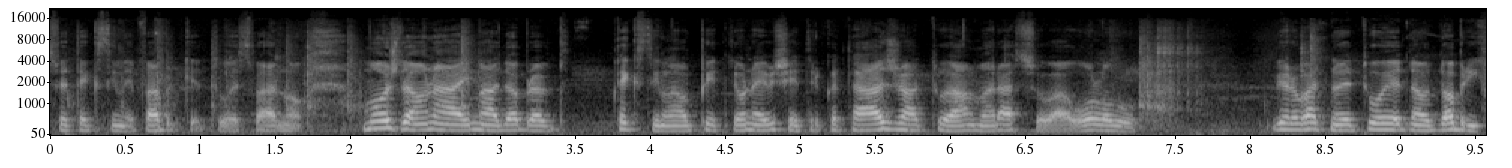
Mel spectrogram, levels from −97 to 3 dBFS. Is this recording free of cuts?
yes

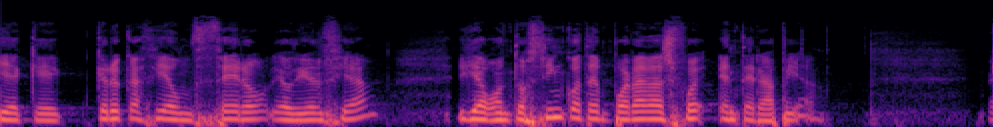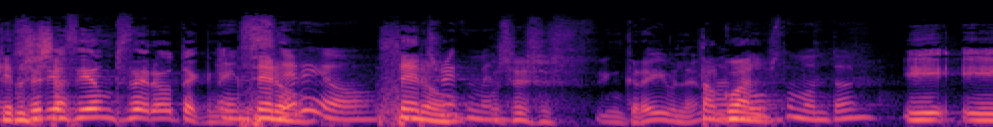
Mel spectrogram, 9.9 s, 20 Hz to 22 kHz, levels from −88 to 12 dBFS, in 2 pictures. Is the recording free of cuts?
yes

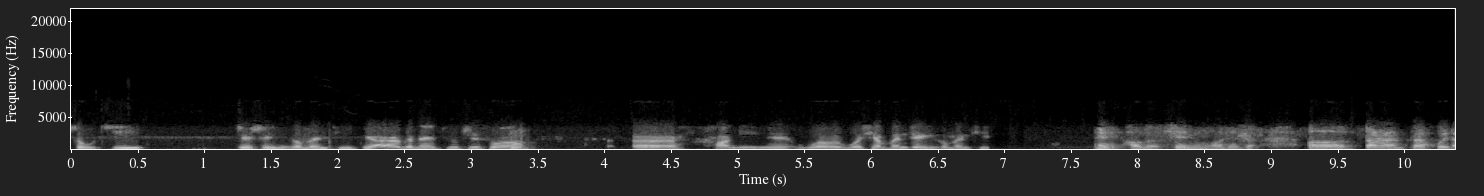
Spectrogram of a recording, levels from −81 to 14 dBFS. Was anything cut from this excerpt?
yes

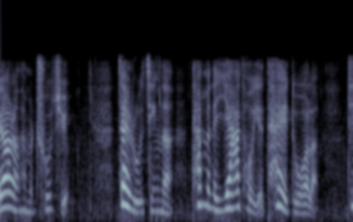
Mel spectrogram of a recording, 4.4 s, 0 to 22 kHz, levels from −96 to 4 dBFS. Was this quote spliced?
no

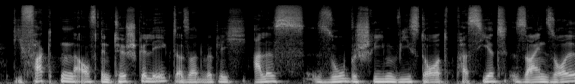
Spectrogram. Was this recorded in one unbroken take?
yes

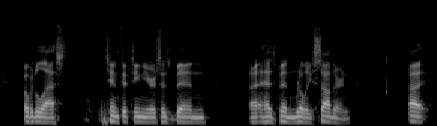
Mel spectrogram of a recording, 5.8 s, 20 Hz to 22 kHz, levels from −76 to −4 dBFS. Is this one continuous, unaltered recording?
yes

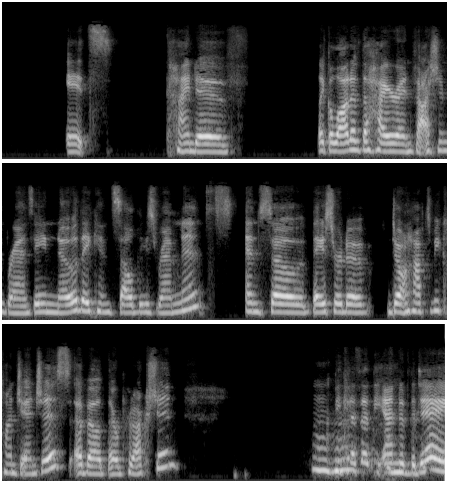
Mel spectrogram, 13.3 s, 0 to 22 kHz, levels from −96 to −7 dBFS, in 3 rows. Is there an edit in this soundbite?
yes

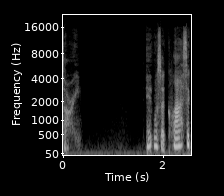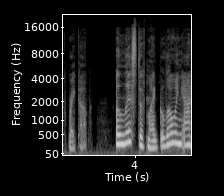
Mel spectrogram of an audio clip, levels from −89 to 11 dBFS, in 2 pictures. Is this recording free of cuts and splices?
yes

